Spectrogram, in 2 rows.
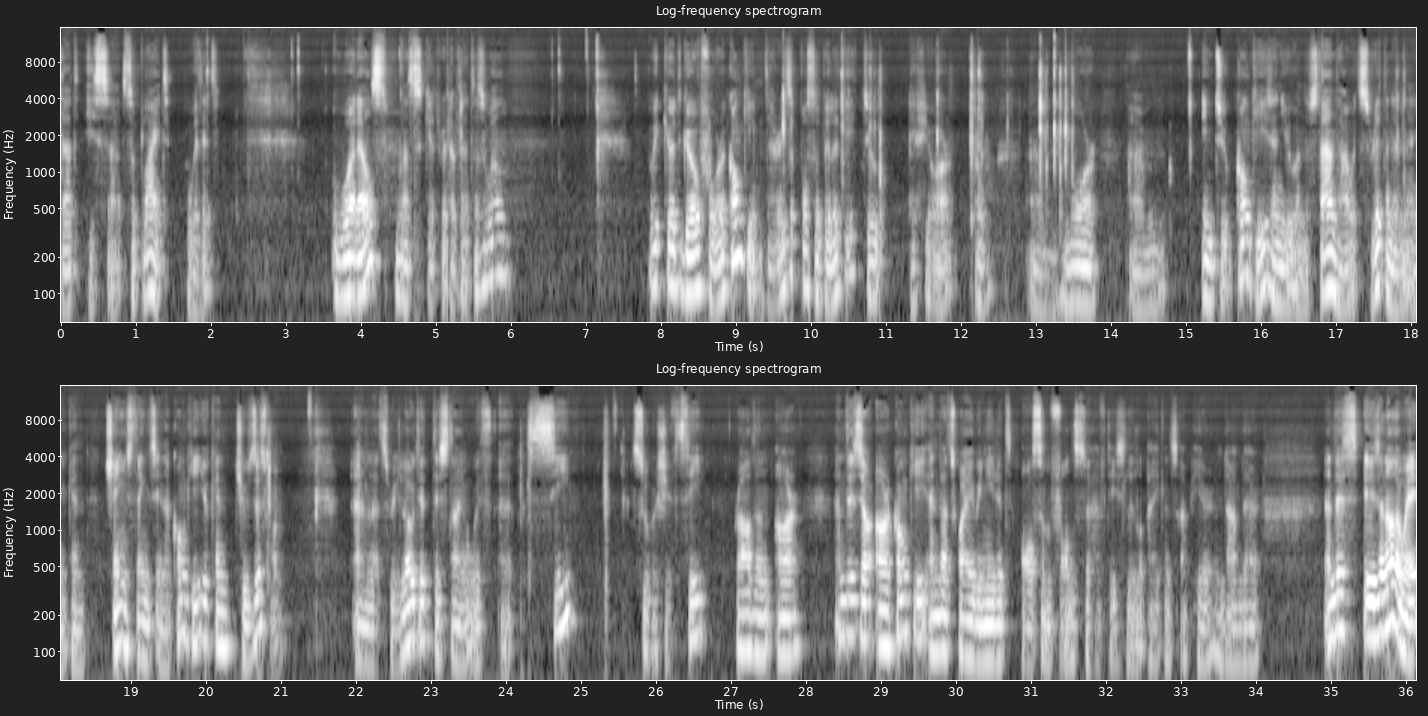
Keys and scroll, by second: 5.2 shift+super+q, 9.9 Up, 10.9 Down, 12.1 typing, 13.0 Down, 13.4 Down, 17.8 BackSpace, 20.7 ctrl+s, 24.2 shift+super+c.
